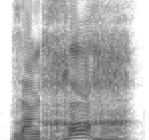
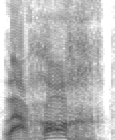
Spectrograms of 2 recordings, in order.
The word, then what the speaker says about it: Van Gogh: Tú y yo le decimos Van Gogh. En los ingleses le dicen Van Gogh. Su nombre en holandés se pronuncia Van Gogh. Es de aquí abajo, Van Gogh.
